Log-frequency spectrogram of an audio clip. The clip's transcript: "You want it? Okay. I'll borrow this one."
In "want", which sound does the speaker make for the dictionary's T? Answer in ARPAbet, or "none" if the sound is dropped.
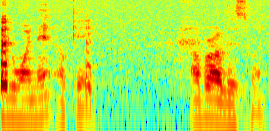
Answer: none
